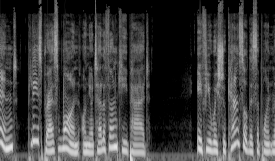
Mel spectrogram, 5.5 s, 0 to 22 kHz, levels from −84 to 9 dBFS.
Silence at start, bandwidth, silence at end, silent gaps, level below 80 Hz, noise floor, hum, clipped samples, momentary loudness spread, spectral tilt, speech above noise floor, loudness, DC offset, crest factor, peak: 0 s; over 20 kHz; 0 s; none; -28 dBFS; -47 dBFS; none; under 0.1%; 6 LU; -5 dB/octave; 36 dB; -12 LUFS; under 0.1%; 12 dB; 0 dBFS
